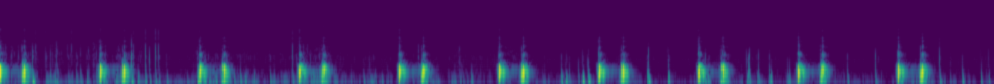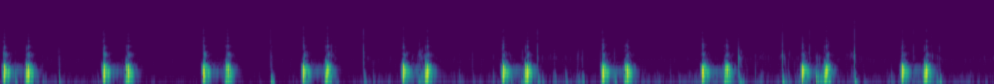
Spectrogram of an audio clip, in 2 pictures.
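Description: Heartbeat sound coming from the wooden box beneath a ceramic coral sculpture: slow, even double thumps (lub-dub), about one beat every second and a half.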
